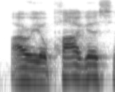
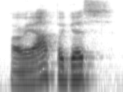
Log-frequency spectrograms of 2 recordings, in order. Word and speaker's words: Areopagus: to the ariel pagas this is pronounced in different ways and i'll probably pronounce it a number of different ways and mangle it a little bit but basically it's uh the ariopagas or areopagus but two of the more familiar ways that the more common ways that it is pronounced but you understand what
